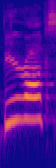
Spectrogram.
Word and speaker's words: bierocks: and beer rocks and beer rocks might be a word you've never heard of before it's spelled b-i-e-r-o-c-k-s so it's not like beer if you're a beer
